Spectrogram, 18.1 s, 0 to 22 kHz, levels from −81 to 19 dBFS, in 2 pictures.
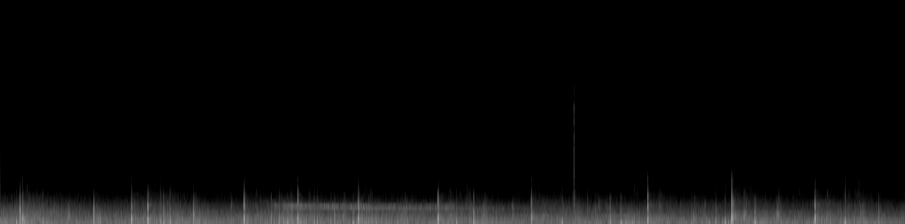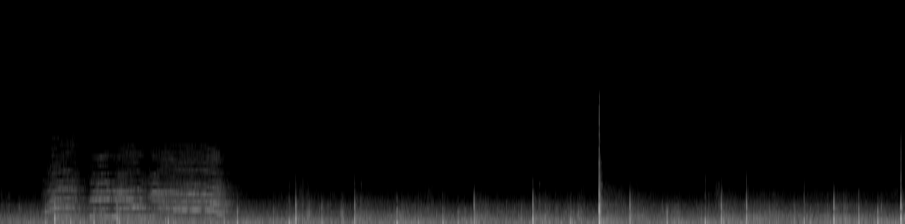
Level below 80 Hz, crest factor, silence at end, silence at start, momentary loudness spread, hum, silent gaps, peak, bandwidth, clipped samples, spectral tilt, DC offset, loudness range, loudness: -60 dBFS; 36 dB; 0 s; 0 s; 9 LU; none; none; -2 dBFS; 12 kHz; under 0.1%; -7 dB/octave; under 0.1%; 3 LU; -37 LUFS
